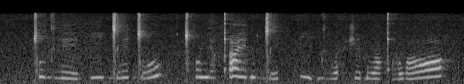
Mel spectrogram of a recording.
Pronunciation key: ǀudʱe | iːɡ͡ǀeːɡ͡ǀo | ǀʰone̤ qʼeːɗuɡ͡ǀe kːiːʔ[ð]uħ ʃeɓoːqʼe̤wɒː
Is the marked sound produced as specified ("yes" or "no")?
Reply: no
